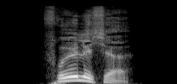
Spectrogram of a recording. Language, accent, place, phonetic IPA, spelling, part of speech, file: German, Germany, Berlin, [ˈfʁøːlɪçə], fröhliche, adjective, De-fröhliche.ogg
- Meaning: inflection of fröhlich: 1. strong/mixed nominative/accusative feminine singular 2. strong nominative/accusative plural 3. weak nominative all-gender singular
